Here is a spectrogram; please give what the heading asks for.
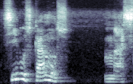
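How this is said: There is a pause before the word mas. It means but. "hay una coma que nos ayuda a separar"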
